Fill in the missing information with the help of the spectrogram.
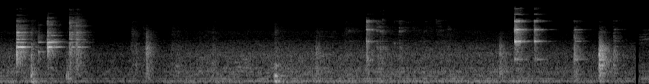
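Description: Utensils and ceramic dishes clinking on a kitchen counter: a quick run of three sharp, ringing clinks at the start, then scattered single clinks through the rest, over a steady low hum.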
